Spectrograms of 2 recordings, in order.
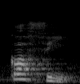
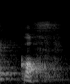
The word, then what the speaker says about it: coffee: é pronunciar errado então você tem que pronunciar o final da palavra que é Coffee não é cof coffee é o verbo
